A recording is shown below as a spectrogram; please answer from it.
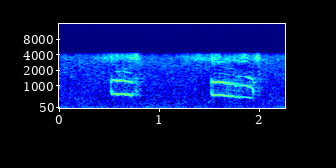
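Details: Boston Terrier that dislikes being kissed, giving two short, flat, high whines about a second apart, the second one longer, in a quiet room.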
